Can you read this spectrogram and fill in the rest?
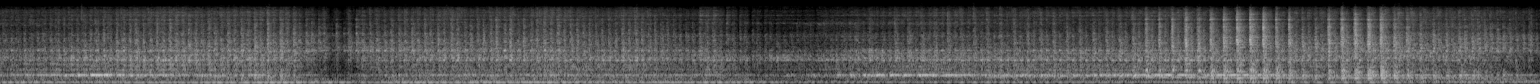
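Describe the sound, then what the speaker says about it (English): A carbide scraper chatters against a live-edge bowl spinning on a wood lathe, a steady rattling buzz over the motor hum that grows louder and rougher toward the end. "Getting a lot of chatter there."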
